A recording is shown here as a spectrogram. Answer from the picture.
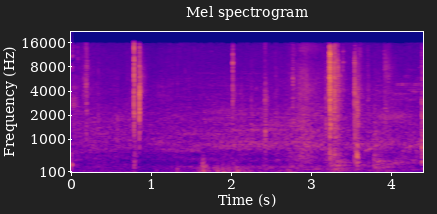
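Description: A house door being unlocked and opened: a handful of sharp clicks and knocks from its keypad deadbolt and lever-handle latch, the loudest pair about three seconds in.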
